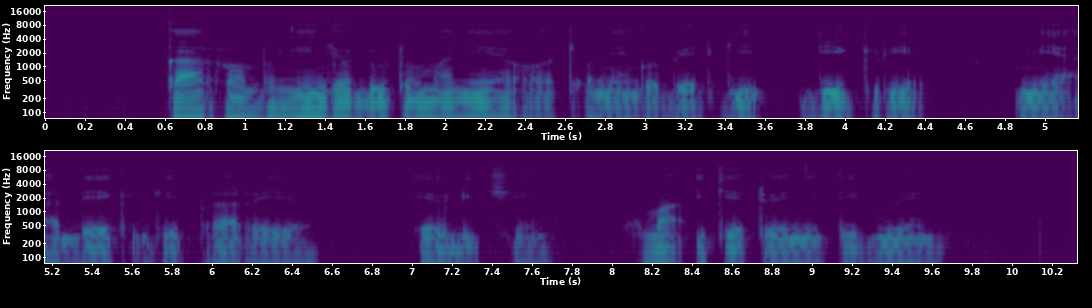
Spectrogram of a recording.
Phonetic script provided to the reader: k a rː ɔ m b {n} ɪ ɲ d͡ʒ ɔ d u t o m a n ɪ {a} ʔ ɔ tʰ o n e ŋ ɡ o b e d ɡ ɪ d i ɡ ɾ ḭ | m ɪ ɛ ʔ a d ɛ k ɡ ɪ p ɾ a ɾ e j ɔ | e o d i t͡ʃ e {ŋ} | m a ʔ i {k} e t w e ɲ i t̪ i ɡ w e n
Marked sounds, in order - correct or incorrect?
incorrect: ŋ, incorrect: ɛ, correct, correct

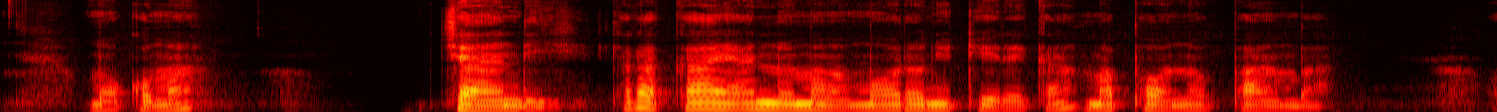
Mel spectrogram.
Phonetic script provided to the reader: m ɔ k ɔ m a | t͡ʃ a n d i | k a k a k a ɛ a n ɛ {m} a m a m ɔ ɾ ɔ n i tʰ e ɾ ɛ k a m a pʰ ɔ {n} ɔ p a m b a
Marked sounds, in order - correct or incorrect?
correct, correct

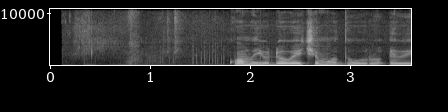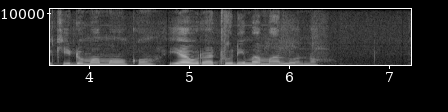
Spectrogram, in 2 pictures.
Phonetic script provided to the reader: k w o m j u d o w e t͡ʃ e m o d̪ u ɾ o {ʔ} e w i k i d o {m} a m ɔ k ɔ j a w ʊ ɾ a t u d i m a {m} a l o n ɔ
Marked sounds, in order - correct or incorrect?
correct, correct, correct

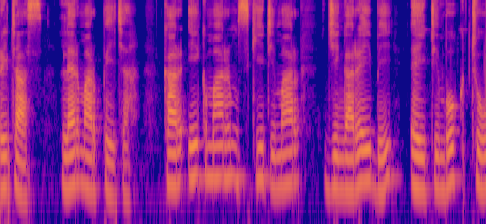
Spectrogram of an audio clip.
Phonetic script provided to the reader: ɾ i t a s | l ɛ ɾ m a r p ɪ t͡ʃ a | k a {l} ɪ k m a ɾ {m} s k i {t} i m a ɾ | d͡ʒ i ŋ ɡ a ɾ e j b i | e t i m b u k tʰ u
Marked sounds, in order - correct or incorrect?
incorrect: ɾ, correct, correct

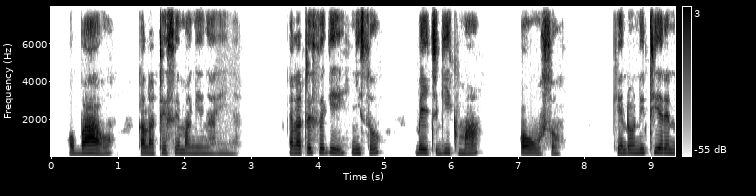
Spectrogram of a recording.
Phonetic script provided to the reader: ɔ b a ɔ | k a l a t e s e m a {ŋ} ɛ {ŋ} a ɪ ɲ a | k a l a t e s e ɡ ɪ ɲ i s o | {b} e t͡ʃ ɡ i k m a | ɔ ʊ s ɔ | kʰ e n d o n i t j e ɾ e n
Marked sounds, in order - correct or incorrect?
correct, correct, correct

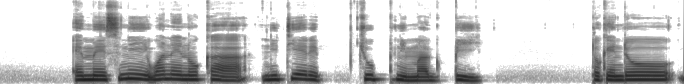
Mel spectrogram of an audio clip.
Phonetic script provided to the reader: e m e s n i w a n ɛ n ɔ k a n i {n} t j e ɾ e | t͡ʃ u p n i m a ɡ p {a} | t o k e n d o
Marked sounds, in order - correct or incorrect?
incorrect: none, incorrect: i

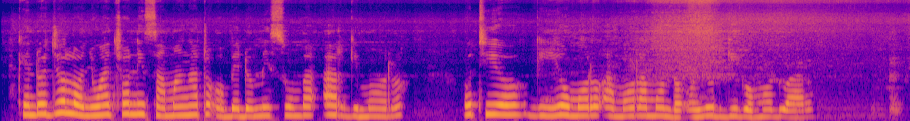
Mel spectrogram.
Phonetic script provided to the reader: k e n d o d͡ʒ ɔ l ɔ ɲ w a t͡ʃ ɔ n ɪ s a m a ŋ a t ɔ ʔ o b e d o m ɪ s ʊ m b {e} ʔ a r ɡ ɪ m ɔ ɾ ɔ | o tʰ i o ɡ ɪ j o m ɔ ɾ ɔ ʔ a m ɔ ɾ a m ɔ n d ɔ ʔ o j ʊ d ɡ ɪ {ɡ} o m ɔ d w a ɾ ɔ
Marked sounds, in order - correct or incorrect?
incorrect: a, correct

